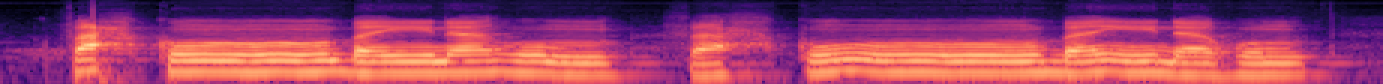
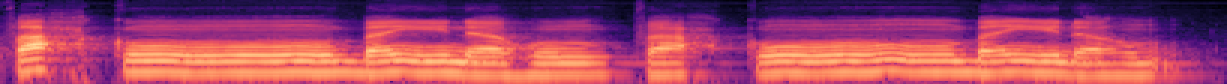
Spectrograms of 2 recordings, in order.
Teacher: الحكم الأول وهو الإخفاء الشفوي، وسمي وحرفه حرف واحد وهو حرف الباء. إذا أتى حرف الباء بعد الميم الساكنة يسمى إخفاء شفويا لخروج الميم الساكنة والحرف من الشفتين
